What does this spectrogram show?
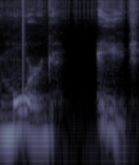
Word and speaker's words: mortgage: love and spirituality the word mortgage what letter is silent in the word morg age the day and age that we live in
